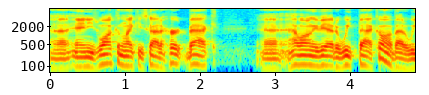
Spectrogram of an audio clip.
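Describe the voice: Ordinary pitch variation in plain reading aloud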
